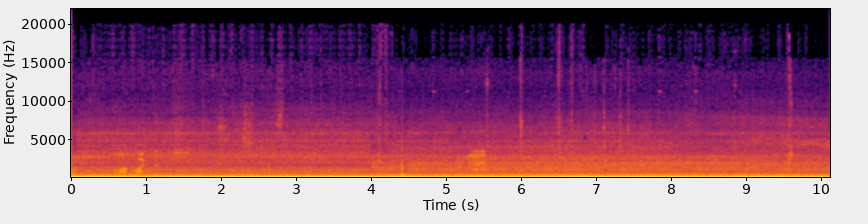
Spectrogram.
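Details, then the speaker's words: 1988 Cadillac Brougham parked 16 years, day 3, thermostat being replaced to 180 after overheating: loud, deep steady V8 idle rumble, no misses, knocks or surges; running smoothly. "It's really loud, actually. I know, but it's running quite smoothly."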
